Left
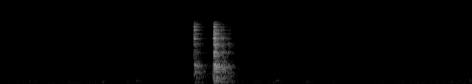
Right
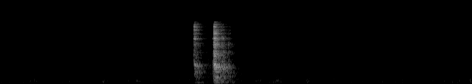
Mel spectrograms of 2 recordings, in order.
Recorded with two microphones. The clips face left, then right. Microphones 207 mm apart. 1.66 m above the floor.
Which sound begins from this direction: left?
A door slam, at 1.9 s.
